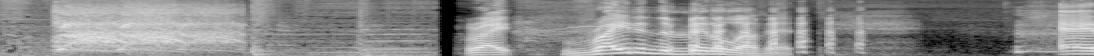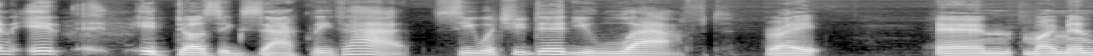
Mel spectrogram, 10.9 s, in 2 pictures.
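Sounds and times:
man's loud raspy scream: 0.2s - 1.3s
speech: 2.4s - 4.4s, 5.4s - 10.9s
laughter: 2.7s - 4.4s.

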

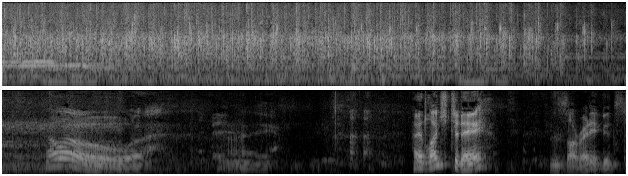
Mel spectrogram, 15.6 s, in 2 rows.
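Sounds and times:
faint whoops: 0.0s - 1.6s
crowd applauding for a comedian: 0.0s - 8.4s
crowd noise: 0.0s - 9.4s
speech: 13.0s - 14.0s, 14.6s - 15.5s.

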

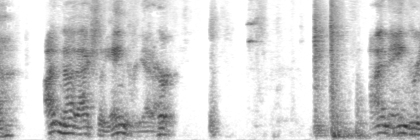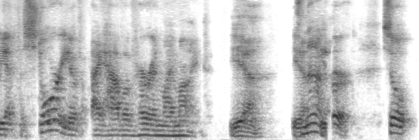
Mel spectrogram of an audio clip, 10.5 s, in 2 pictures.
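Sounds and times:
speech: 0.6s - 2.8s, 4.7s - 10.4s
door being shut: 4.0s - 4.8s.

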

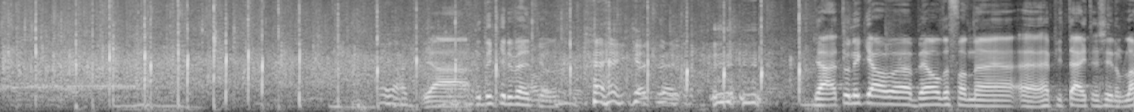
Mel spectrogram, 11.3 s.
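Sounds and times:
audience applause: 0.0s - 8.6s
laughter: 3.2s - 8.2s
speech: 3.8s - 11.3s.

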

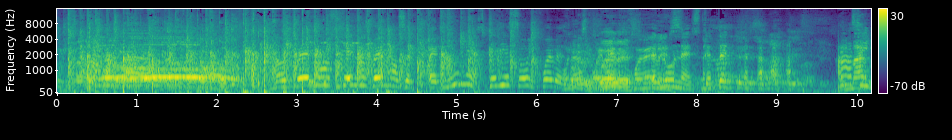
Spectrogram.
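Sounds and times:
long held cheering tone: 0.0s - 3.8s
audience applause: 0.0s - 6.0s
speech: 5.6s - 10.1s
laughter: 8.0s - 9.6s.

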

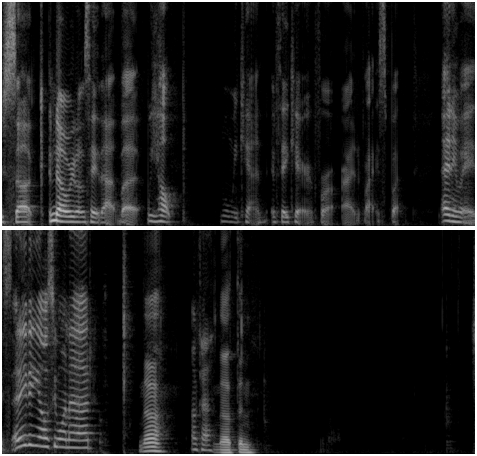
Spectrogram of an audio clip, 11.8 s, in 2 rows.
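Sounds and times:
speech: 0.0s - 9.2s
person drinking water: 9.1s - 11.8s.

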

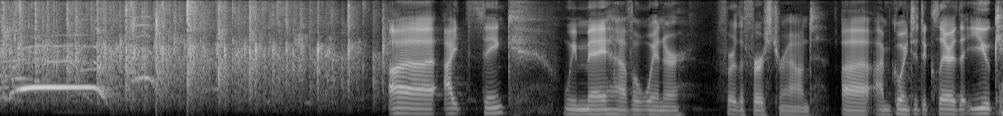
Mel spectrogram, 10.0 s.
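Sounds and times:
audience applause: 0.0s - 4.0s
speech: 3.9s - 10.0s.

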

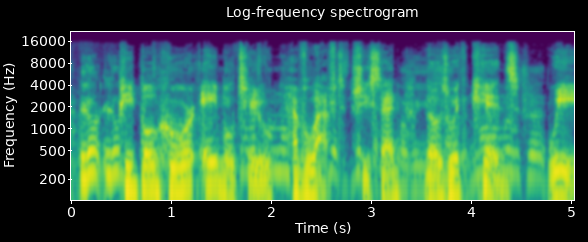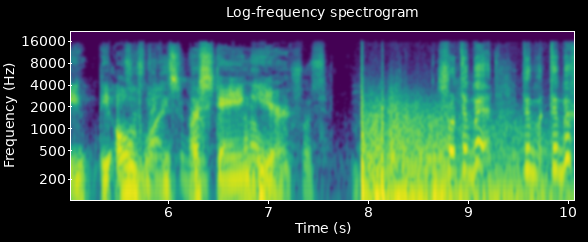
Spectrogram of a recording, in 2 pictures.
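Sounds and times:
speech: 0.1s - 10.0s
artillery explosions: 7.9s - 10.0s.

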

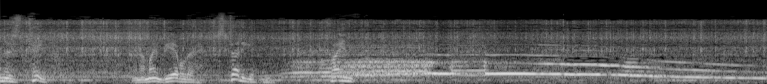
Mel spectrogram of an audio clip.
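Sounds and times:
speech: 0.0s - 0.7s, 1.3s - 3.8s
eerie animal howl: 2.8s - 7.6s.

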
